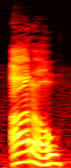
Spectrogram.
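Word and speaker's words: Ottow: And talk about Blake Otto, O-T-T-O-W. I hope I'm pronouncing his name right.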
